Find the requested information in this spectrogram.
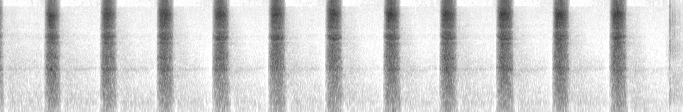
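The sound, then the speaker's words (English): Forceful breathing exercise driven by the abdomen: eleven sharp, breathy exhalations pushed out at a steady, even pace, each a short whooshing puff separated by quiet pauses. “Try to have the maximum movement of the abdomen. Exhale all the way, all of it, all of it.”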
